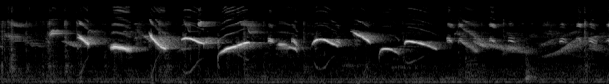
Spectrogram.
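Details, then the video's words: Green-winged saltator, a caged bird in a Brazilian breeder's singing dispute, pits the grego mole style against boiadeiro; clear slurred whistles, rising and falling, follow about every half second, bright and loud. "Disputa para ESQUENTAR TRINCA FERRO (Grego mole x boiadeiro)"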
